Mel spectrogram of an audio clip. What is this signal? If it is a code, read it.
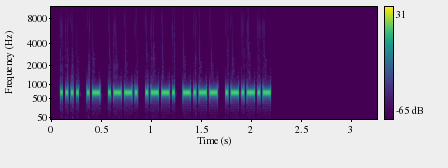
Morse code, heard as a keyed tone, about 41 wpm, 700 Hz. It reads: HAPPY.
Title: Sentences from Top 1000 Words - Review Part 6 - 45wpm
